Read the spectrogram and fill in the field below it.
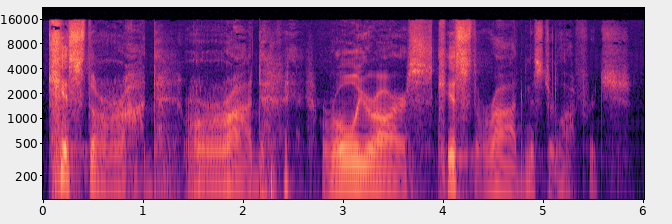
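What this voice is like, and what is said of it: Attempted Scottish brogue, Sinclair Ferguson. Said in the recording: “his beautiful Scottish brogue ... I can't do a Scottish accent.”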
